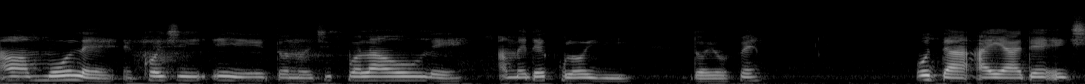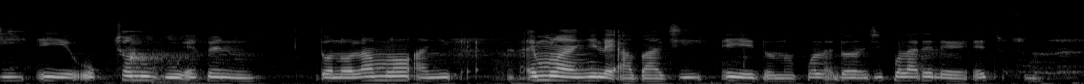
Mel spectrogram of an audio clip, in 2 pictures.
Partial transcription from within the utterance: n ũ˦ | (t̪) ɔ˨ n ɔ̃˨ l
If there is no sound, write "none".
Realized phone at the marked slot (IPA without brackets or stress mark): d̪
